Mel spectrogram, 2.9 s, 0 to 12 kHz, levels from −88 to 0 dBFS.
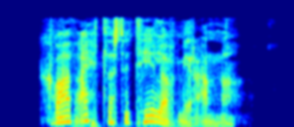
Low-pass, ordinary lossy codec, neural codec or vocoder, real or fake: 7.2 kHz; MP3, 96 kbps; codec, 16 kHz, 4 kbps, FreqCodec, larger model; fake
